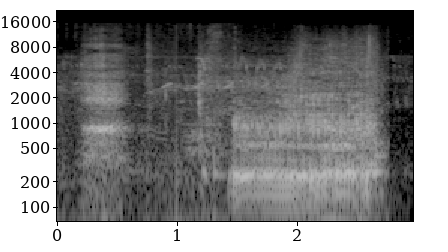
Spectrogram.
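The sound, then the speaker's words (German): A northern white rhino contact call, used when the animals have moved far apart and one is looking for the other: a short, higher tonal cry, then a loud, sustained, low droning call lasting over a second, with no one talking. “Manchmal, wenn sie sich sehr weit uh, voneinander entfernt haben, gibt es einen Laut, mit dem die eine nach der anderen sucht.”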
